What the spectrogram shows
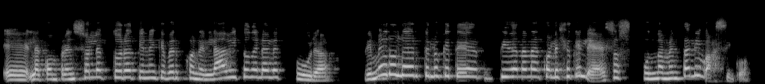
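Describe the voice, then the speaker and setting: A woman's voice: high voice, lively intonation, fairly quick, few pauses, darkish tone. A middle-aged woman with a Chilean accent, giving a lesson on study techniques and often checking in with her students. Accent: Chilean Spanish. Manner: explanatory, addresses students directly with frequent checks. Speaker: teacher. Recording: dull lo-fi recording.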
